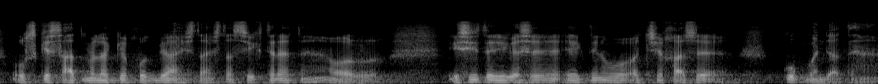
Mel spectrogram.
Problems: background sounds at intervals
